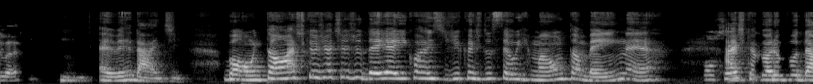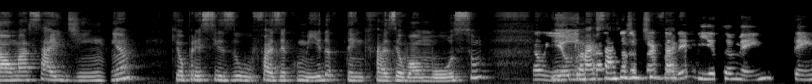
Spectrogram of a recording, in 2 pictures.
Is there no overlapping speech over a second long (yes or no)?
no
